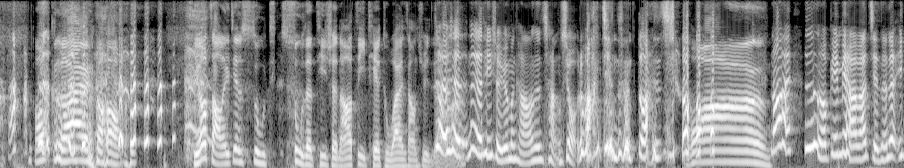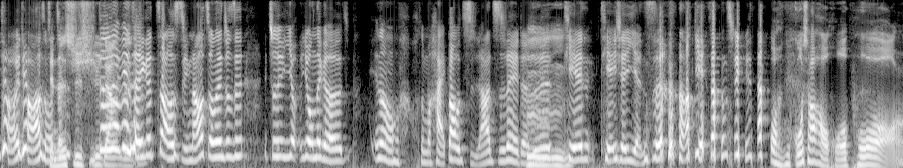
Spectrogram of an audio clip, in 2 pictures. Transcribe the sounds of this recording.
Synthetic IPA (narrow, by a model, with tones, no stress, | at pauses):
o˧kɤ˧a˥˩ɪ˧ | ni˨˩jo˥˩ʈ͡ʂɑ˨˩lə˧i˧t͡ɕjɛ˥˧nsu˥˧su˥˧d̪ə˩t̪ʰi˧˥ʂna˧˦xo˥˧t͡sɹ̩˥˩t͡ɕi˨˩t̪ʰjɛ˦˥t̪ʰu˧˥a̰˥˧nʂɑ̰˥˨˧ŋt͡ɕʰy̰˥˩˥ɪə˦˥t͡ɕʰjɛ˨˩na˥˩ɡə˩i˧˥ʂ̬ə˧˥ɥmə˧˥nkʰɑ˥˧˩ʈ͡ʂʰɑ̰˧˥ŋɕjo˥˨ʊt͡ɕo˥˩ba˨˩a˥t͡ɕjɛ˥˧nʈ͡ʂʰə˥˧˥ŋt̪wa˥˧nɕjo˥˩a | na˧nxo˥˩xa˥t͡ɕʂ̩˥˩ʂə˩˦mə˧˩pjɛ˥nmjnxt͡ɕɛ˨˩nʈ͡ʂʰŋdə˧˩i˥˩t̪ʰjɑ˧˥ʊi˥t̪ʰjɑ˧˥ʊ˧a˧˥ʂə˧˥ɛ˨˩t͡sʰə˧˥ɕy˧˥˩ɕy˥˧t̪pjnʈ͡ʂʰə˧˥ŋi˧ɡə˧t͡sɑ˥˩ʊɕi˧˥˦ŋna˧˥nxo˥˩ʈ͡ʂo˥ŋe˥˩t͡ɕjo˧ʂɻ̩˥˧ | t͡ɕjo˥˧ʂɻ̩˥˧jo˥˧ŋjʊ˥˧ŋna˥˩ɡə˩ | na˥˩ʈ͡ʂʊ˨˩˦ŋŋʂə˧˦nmə˧xa˨˩ɪpɑ˥˩ʊʈ͡ʂɻ̩˨˩a˨ʈ͡ʂɻ̩˥le˥˩ɪd̪ə˩o˥˧ʊɻ̩ʰ˥˩jɛ˥t̪ʰjɛ˥i˥˩ɕ̬jɛ˥jɛ˧˥nsɤ˥˩a˧˥no˥˧t̪jɛ˨˩ʂɑ˥˧ŋt͡ɕʰy˥˩d̪ə˩wɔ˥˩ni˨˩kwɔ˧˥ɕjɑ˧˥ʊxɑ˨˩ʊxwɔ˧˥pʰwɔ̰˥˩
